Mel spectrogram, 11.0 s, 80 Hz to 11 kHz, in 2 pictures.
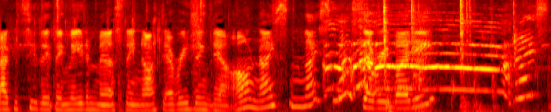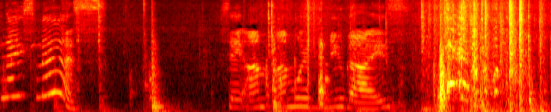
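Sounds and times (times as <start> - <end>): rooster crowing: 3.2 - 5.2.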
